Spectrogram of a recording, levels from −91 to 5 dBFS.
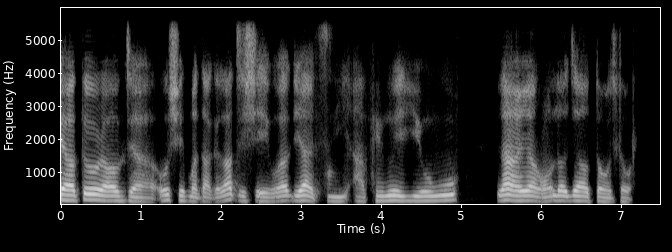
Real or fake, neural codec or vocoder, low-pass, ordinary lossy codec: fake; codec, 16 kHz in and 24 kHz out, 0.9 kbps, LongCat-Audio-Codec, four codebook decoder; 5.4 kHz; none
